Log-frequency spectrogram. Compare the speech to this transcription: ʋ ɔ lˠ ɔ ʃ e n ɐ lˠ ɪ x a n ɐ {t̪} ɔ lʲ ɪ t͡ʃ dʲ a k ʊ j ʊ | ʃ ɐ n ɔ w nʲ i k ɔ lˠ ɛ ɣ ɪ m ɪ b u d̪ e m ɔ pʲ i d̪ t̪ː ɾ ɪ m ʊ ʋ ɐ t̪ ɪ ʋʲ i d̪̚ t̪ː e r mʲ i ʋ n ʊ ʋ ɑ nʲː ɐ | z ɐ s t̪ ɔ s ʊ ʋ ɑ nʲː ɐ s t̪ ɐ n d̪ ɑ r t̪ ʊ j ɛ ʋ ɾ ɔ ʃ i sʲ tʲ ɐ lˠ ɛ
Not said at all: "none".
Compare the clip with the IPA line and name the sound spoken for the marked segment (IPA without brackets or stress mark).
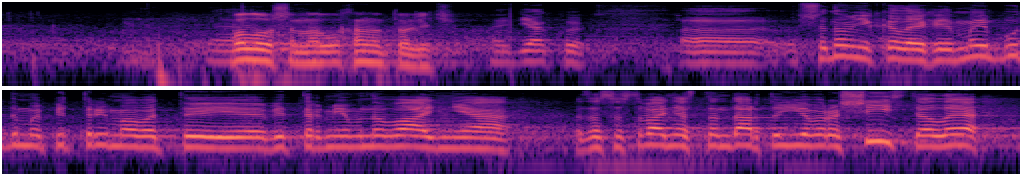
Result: t̪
